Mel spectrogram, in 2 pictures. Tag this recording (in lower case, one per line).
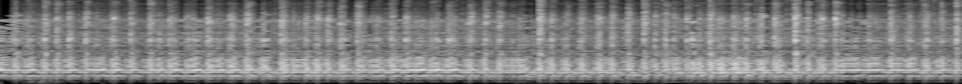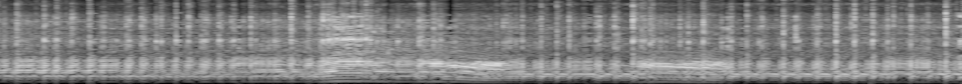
hedge trimmer running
